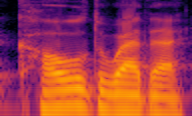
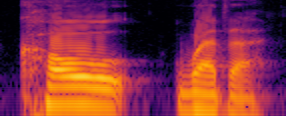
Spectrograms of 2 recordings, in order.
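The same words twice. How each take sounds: First: The D at the end of cold is clearly pronounced. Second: The D at the end of cold is dropped. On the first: The speaker calls it right. "So it should be cold, da, da" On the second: The speaker calls it wrong. "She said cold weather, and it's this D sound that sometimes is missing"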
